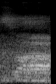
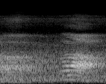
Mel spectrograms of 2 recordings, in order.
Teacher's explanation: জিহ্বার আগা উপরের দুই দাঁতের আগার সাথে লেগে উচ্চারিত হবে তা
